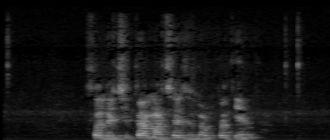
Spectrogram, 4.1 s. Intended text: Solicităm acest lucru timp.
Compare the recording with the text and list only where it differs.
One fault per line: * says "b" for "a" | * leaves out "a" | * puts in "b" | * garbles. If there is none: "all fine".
all fine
